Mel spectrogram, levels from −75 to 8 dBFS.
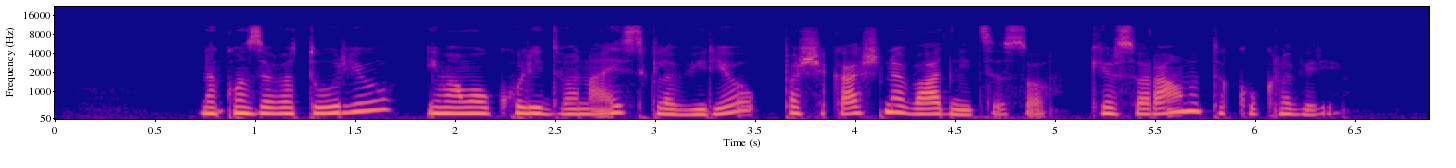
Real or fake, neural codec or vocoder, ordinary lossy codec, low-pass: real; none; none; 10.8 kHz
